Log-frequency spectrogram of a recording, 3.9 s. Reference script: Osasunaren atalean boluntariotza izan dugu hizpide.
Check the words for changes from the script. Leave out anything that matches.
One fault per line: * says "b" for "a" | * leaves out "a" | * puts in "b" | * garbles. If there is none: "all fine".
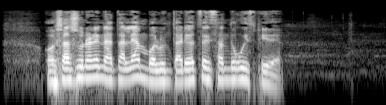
all fine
